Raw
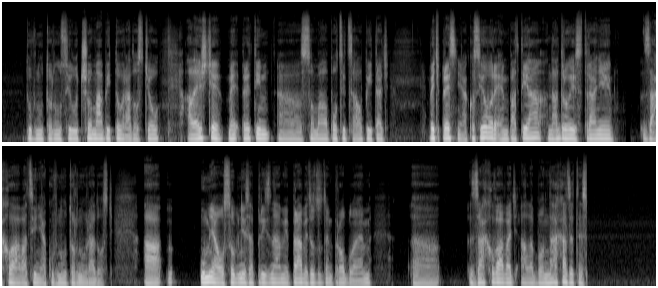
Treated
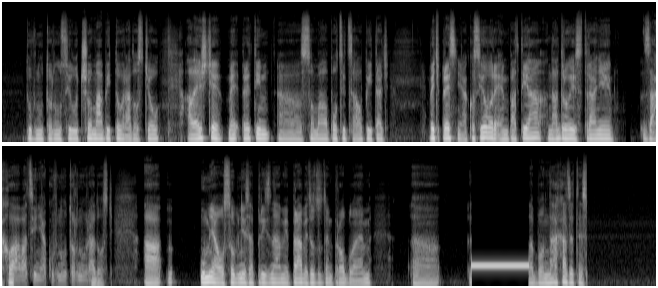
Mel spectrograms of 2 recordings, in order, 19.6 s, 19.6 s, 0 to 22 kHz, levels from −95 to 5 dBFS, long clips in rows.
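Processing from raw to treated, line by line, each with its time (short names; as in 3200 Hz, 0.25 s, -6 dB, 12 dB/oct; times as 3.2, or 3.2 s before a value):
9.97–11.15 HPF 410 Hz
16.84–17.71 bleep 602 Hz -18.5 dBFS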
